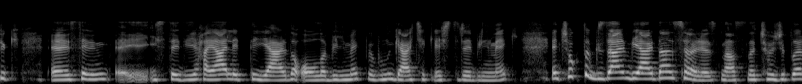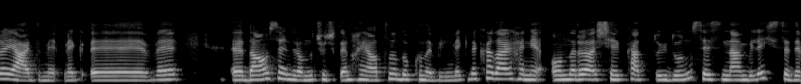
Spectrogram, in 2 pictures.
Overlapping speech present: No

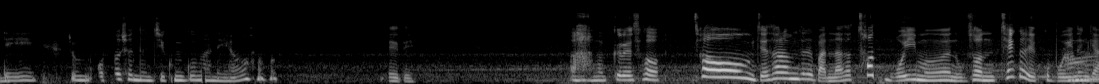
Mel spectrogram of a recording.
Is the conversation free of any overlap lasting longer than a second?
Yes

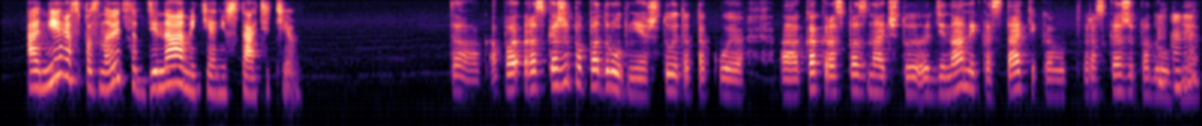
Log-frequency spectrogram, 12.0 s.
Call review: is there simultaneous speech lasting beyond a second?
No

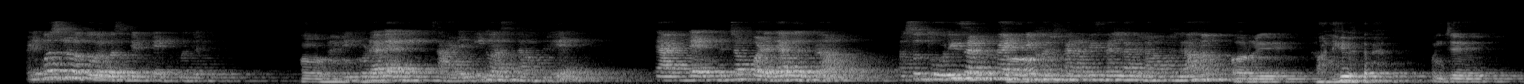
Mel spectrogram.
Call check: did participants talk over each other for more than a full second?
No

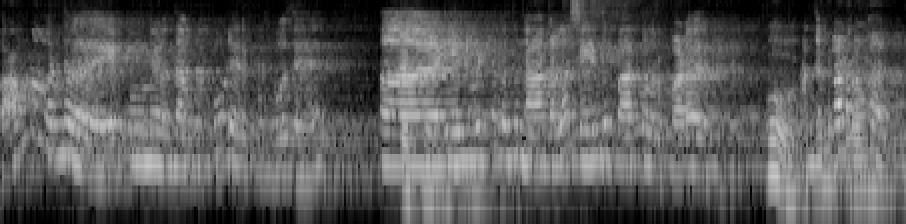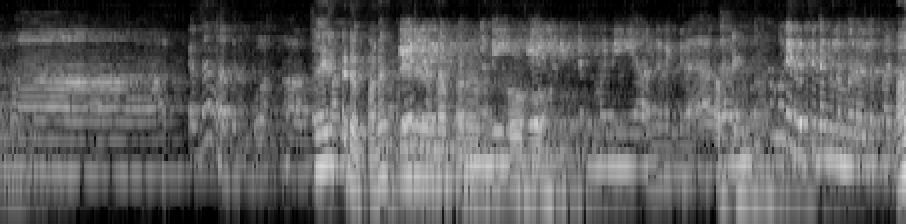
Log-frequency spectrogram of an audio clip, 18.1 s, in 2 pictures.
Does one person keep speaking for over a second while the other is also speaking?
Yes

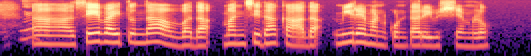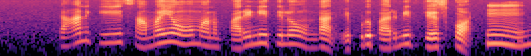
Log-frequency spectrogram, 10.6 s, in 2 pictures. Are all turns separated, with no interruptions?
Yes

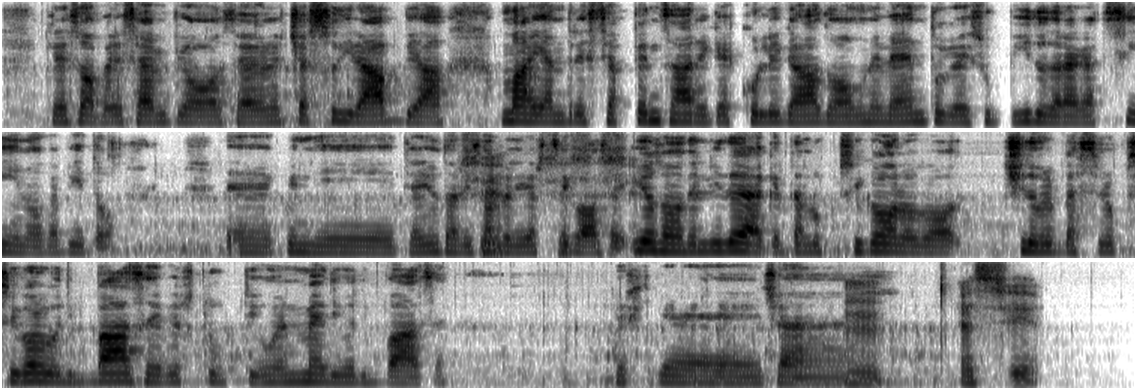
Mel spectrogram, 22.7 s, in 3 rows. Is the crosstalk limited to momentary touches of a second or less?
No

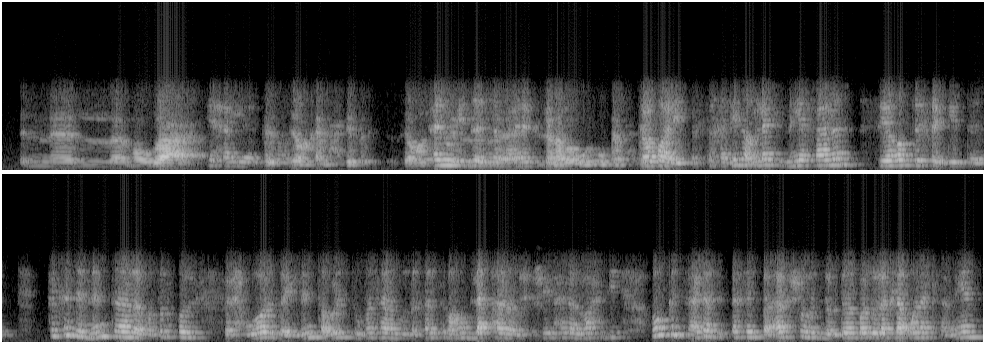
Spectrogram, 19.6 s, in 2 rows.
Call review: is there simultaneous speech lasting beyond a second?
Yes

